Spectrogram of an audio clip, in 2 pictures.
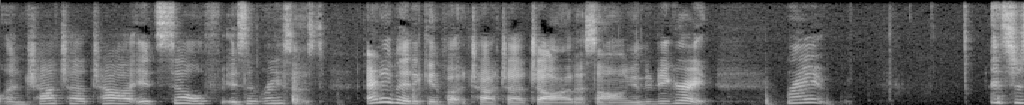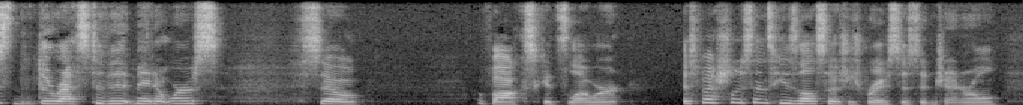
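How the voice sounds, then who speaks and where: A woman's voice: high voice, animated, normal speed, dark tone. A woman with a Southern US accent hosting a casual review vlog, rambling with lots of fillers and restarts and talking straight to her viewers. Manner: chatty, addresses viewers directly. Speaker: channel host.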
